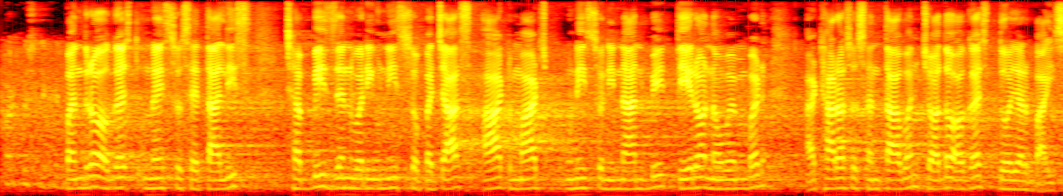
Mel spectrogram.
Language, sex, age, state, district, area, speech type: Maithili, male, 18-30, Bihar, Purnia, urban, spontaneous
